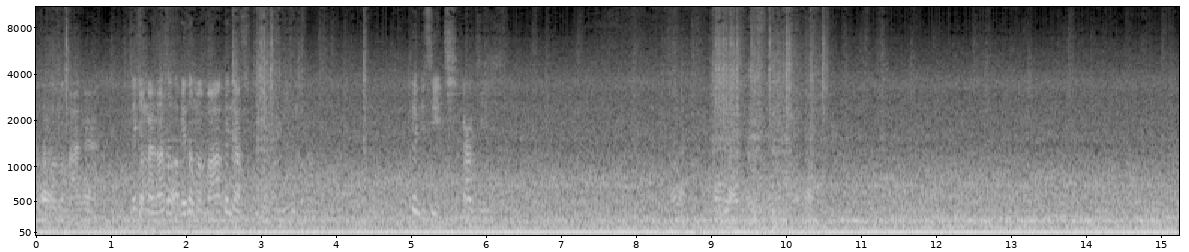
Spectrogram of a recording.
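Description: Traffic roars and hisses around inside a tunnel.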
